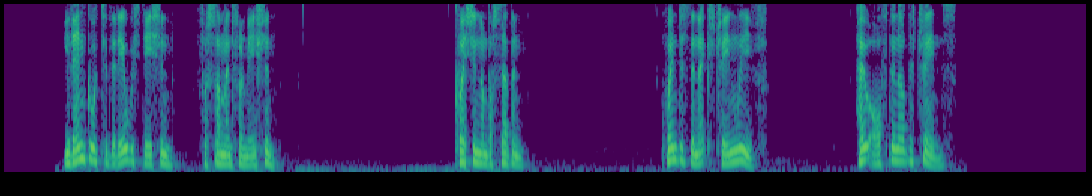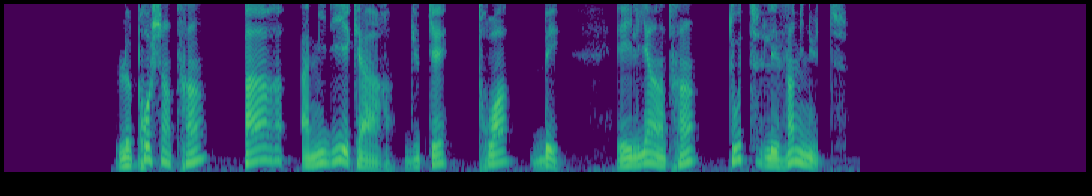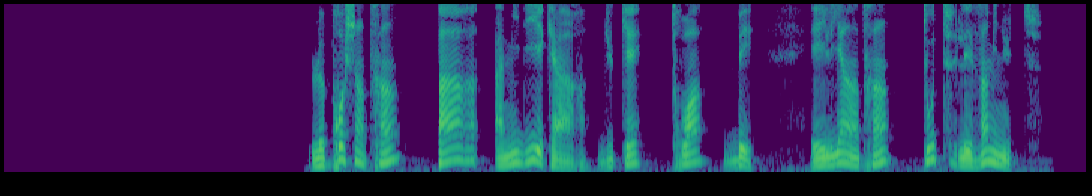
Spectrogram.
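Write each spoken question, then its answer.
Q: When does the next train leave?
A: At quarter past twelve (platform 3B)

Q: How often are the trains?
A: Every 20 minutes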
